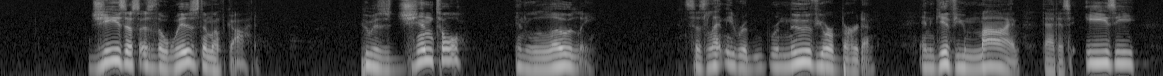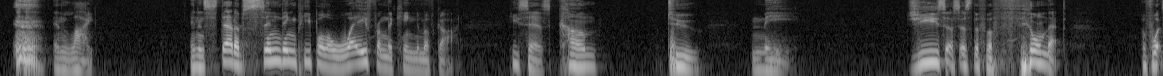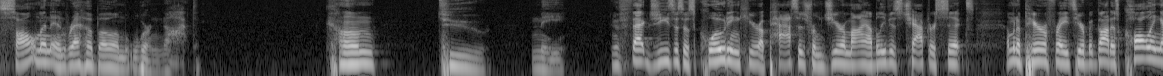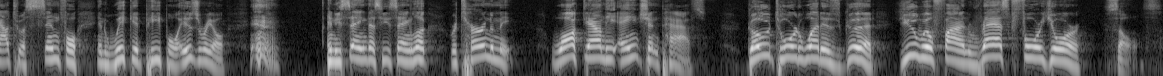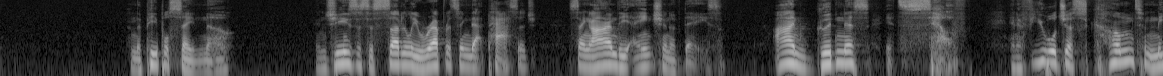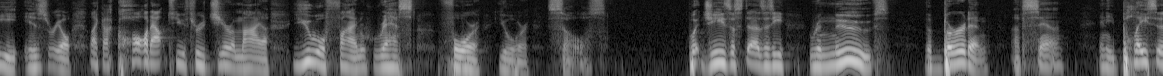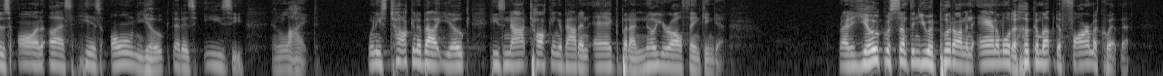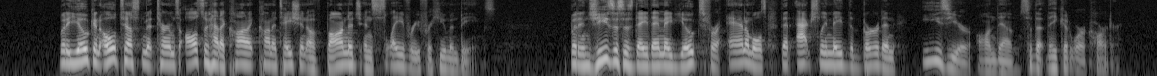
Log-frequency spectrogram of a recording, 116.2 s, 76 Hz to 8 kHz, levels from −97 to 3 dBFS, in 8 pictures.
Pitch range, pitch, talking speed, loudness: 125-170 Hz, 150 Hz, 135 wpm, -31 LUFS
